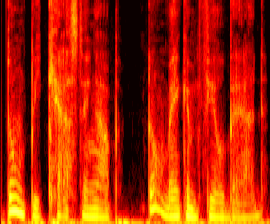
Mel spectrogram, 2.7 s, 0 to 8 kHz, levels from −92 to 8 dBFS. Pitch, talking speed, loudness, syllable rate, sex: 120 Hz, 200 wpm, -18 LUFS, 4.3 syllables/s, male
